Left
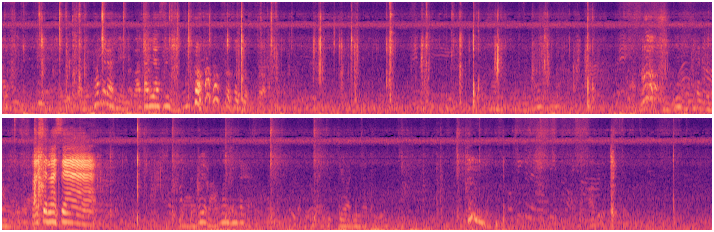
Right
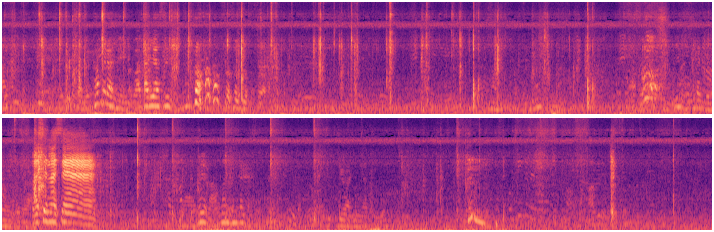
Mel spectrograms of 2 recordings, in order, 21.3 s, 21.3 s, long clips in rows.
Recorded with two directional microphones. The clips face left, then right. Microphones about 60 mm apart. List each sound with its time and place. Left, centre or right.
0.0 s speech: right
4.6 s walk: centre
6.2 s walk: centre
7.3 s cricket: left
8.8 s walk: centre
9.6 s speech: centre
10.5 s a sound: right
11.1 s speech: centre
12.7 s a sound: left
13.2 s a sound: right
17.6 s a sound: right
19.8 s insect: right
